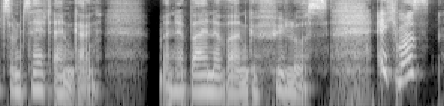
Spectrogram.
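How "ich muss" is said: high, desperate false start; frantic. A narrator's reading. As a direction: blurt it high, then break off. Frantic, cannot finish the sentence. (verzweifelt und hoch, abgebrochen)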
